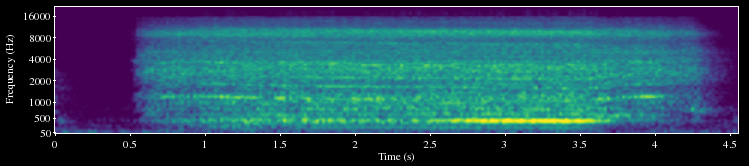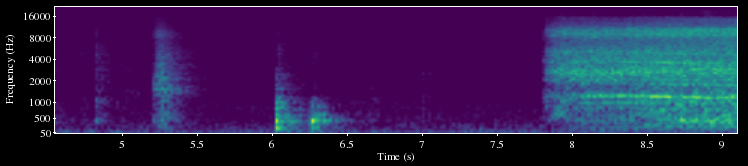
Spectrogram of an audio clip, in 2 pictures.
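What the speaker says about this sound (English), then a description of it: "Get back to our drill here." A handheld power drill whirs loudly and steadily for several seconds, stops amid brief clatters and handling noises, then starts up again at full speed near the end.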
